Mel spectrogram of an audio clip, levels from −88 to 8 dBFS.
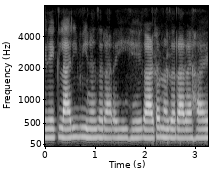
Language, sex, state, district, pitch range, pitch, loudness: Hindi, female, Punjab, Kapurthala, 180-190 Hz, 185 Hz, -16 LUFS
